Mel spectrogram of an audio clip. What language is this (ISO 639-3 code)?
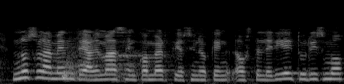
spa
